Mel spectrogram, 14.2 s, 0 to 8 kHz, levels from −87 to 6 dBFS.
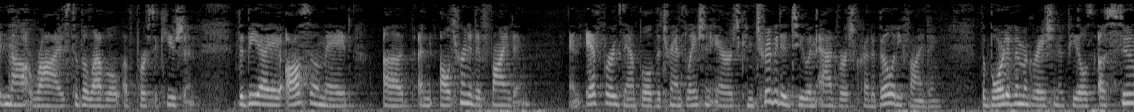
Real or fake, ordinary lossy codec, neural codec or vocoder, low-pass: real; MP3, 48 kbps; none; 7.2 kHz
